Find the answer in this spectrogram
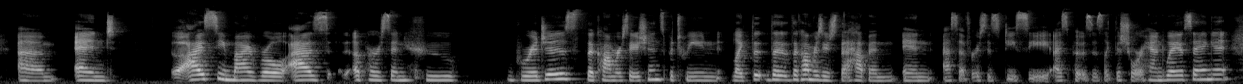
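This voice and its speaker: A woman with an American accent speaks in a normal speaking voice at medium pitch and a moderate pace, her intonation fairly even but her loudness swinging widely. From New Jersey, US. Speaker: tech journalist. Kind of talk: interview.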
